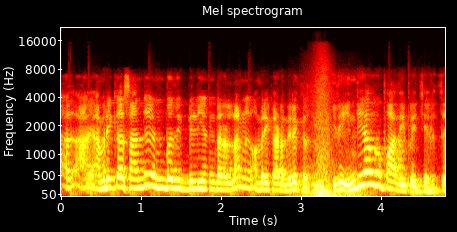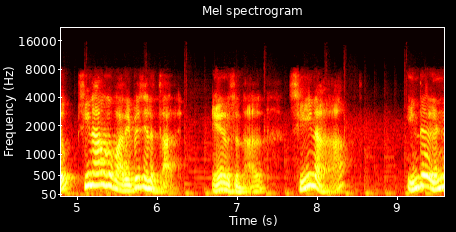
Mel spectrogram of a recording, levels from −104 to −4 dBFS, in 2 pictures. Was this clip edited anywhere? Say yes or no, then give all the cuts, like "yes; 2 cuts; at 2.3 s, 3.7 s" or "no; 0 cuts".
yes; 1 cut; at 3.2 s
